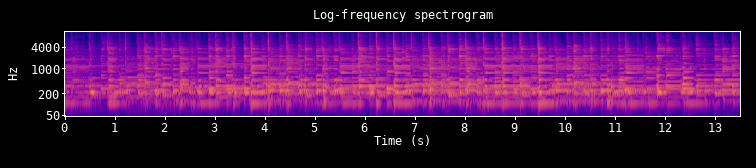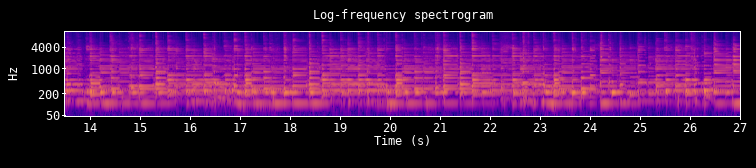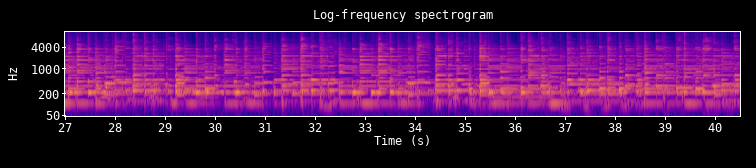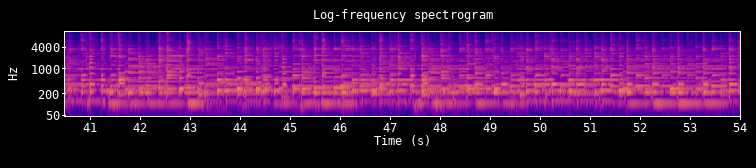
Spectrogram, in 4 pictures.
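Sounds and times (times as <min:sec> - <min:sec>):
flamenco guitar plucking: 0:00.0 - 0:54.0.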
